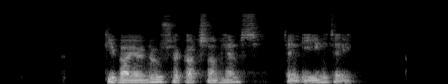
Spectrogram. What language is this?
Danish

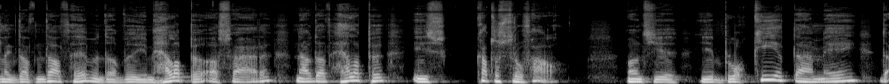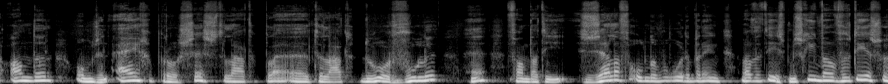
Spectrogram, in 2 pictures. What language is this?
Dutch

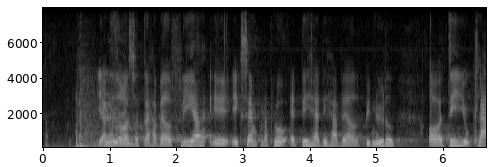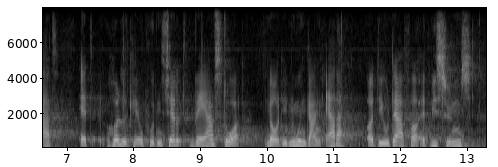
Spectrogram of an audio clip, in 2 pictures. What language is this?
Danish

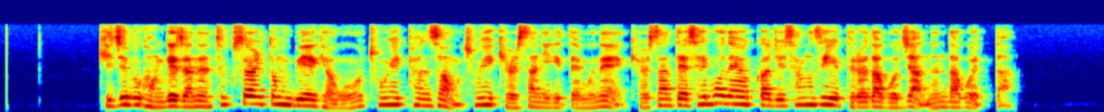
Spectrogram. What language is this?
Korean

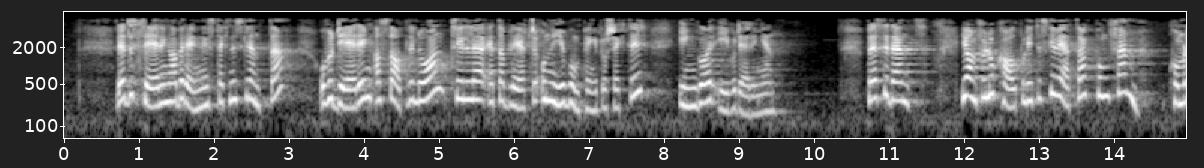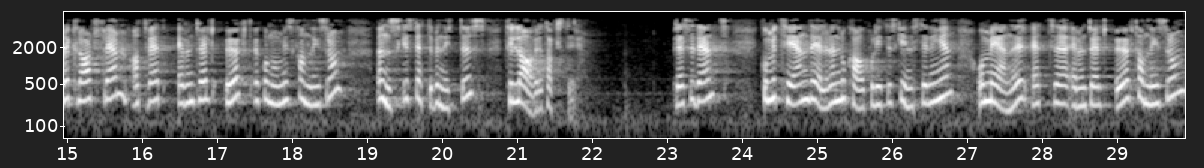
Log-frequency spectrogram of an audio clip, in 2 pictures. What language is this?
Norwegian Bokmål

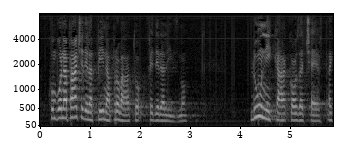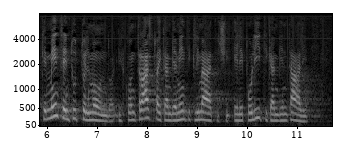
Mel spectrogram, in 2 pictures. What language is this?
Italian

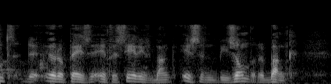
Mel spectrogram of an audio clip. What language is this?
Dutch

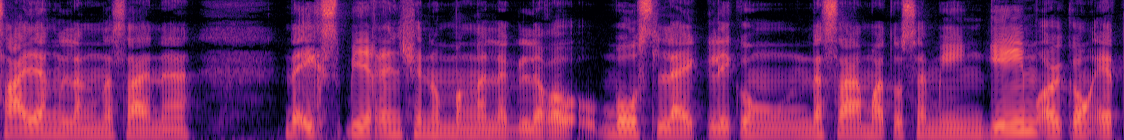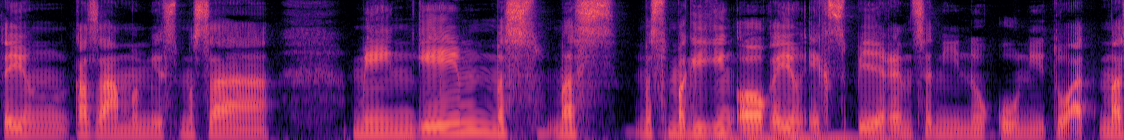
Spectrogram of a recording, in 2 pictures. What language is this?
Filipino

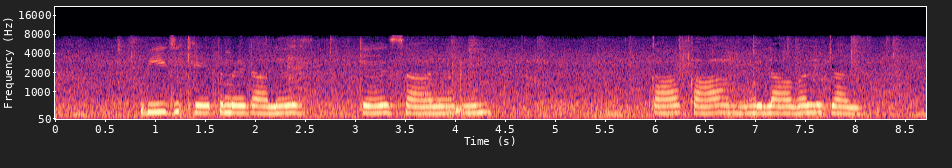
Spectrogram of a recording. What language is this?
Bhojpuri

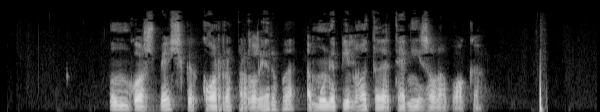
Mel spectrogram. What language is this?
Catalan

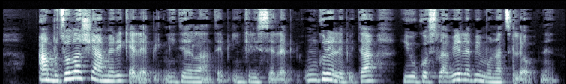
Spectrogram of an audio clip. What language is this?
Georgian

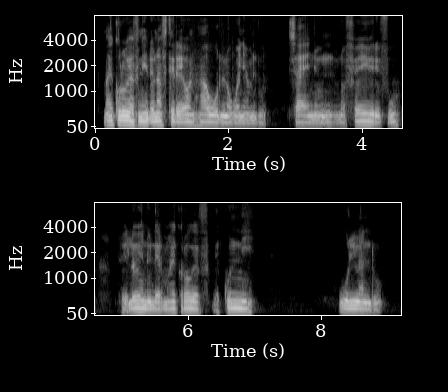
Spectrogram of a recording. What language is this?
Bagirmi Fulfulde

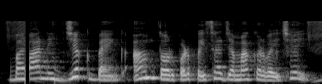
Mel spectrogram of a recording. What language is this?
Magahi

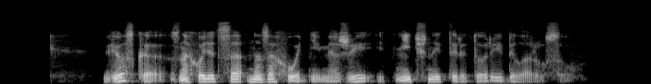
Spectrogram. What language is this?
Belarusian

